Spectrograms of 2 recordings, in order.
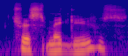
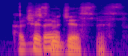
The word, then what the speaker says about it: Trismegistus: Though attributed to the legendary Hellenistic figure Hermes Trismegistus. How do you say it, bro? Trismegistus.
